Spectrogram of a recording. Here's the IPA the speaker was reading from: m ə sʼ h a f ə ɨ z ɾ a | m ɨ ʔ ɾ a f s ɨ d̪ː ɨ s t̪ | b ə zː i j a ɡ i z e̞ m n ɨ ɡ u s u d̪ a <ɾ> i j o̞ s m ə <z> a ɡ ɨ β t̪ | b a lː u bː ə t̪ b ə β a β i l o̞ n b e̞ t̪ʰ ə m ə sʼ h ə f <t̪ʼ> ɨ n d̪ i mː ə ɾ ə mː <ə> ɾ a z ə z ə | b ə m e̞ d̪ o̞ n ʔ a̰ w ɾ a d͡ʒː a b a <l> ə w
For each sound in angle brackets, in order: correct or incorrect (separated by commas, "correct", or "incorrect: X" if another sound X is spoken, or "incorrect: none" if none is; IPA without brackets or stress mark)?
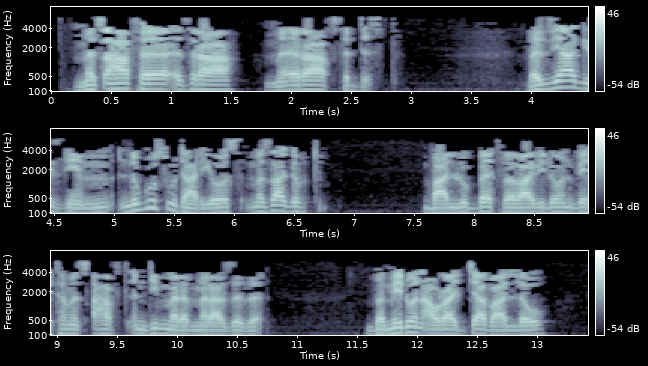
correct, correct, incorrect: t̪, correct, incorrect: lː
